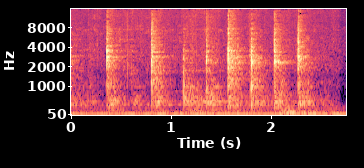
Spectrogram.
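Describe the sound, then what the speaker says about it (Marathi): Egg bhurji fries in a pan, stirred in quick rhythmic scrapes, about eight close, evenly spaced strokes over a low sizzle. "छान अशी भुर्जी बारीक करून घ्यायची."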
